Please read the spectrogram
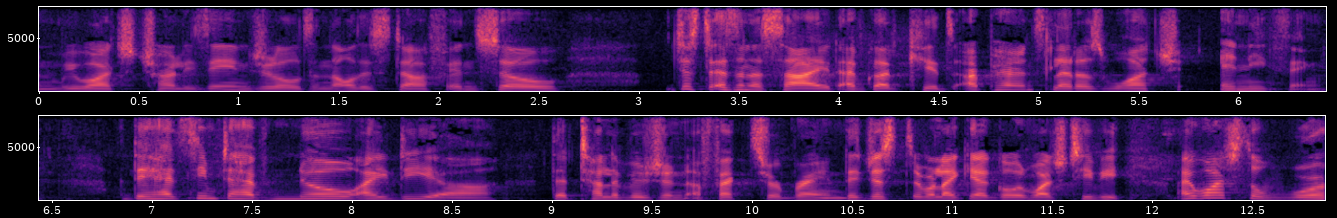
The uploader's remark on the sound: In Conversation recorded at Kings Place back in May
